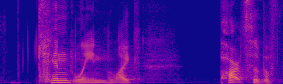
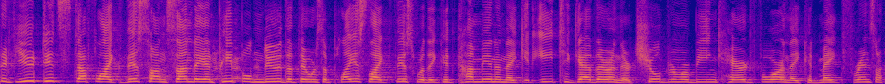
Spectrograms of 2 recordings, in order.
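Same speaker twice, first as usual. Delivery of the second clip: high, loud, excited pitch of an idea; eager rush of enthusiasm, voice raised high; retold enthusiasm; 11 semitones higher, 7 dB louder than usual. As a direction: reenact someone thrilled by a new idea.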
